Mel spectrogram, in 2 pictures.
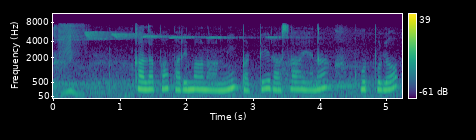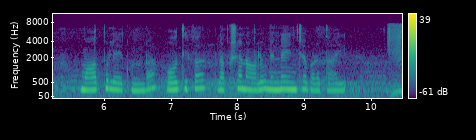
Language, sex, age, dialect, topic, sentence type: Telugu, female, 25-30, Central/Coastal, agriculture, statement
